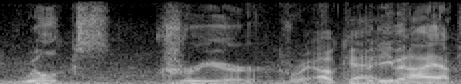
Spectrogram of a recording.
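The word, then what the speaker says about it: Krier: First off, because they do get this wrong sometimes, full name Andrew Federley Wilkes Cryer. Yes, that is correct. It's pronounced Creer. Wilkes Creer.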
